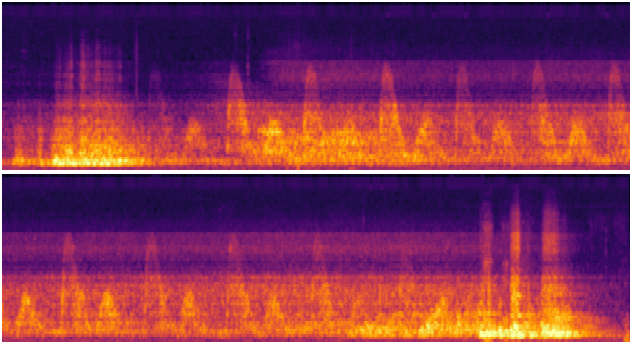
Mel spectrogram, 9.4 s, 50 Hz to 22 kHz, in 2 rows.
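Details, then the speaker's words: 1975 lecture demonstration of a Doppler ultrasound probe over superficial arm veins of a volunteer: whooshing, scratchy signal with fluctuating swishes from blood flow; a normal venous flow signal. "I'm going to try and if I can get that one we return to his pan in a moment um we can get a rather better signal because it's closer to the surface uh from from the veins which are up here"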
